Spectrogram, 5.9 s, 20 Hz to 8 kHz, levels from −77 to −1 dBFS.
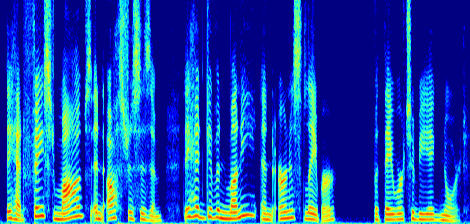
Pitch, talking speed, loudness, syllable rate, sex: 220 Hz, 195 wpm, -18 LUFS, 5.9 syllables/s, female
